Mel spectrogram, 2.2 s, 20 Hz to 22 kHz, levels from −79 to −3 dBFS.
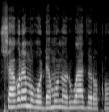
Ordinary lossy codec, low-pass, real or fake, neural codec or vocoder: none; none; fake; codec, 44.1 kHz, 3.4 kbps, Pupu-Codec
